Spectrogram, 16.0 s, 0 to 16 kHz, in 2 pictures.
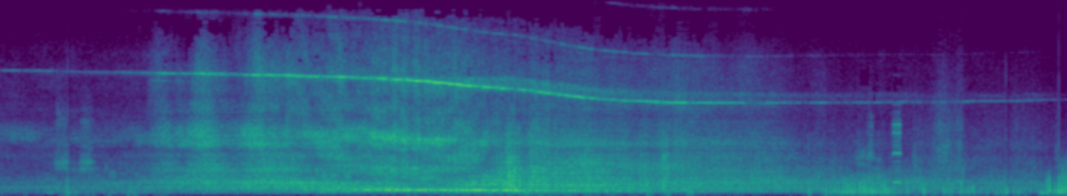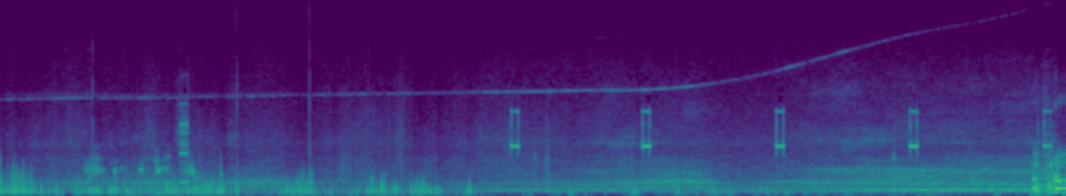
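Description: Radio-controlled MiG-29 model jet running: a thin high-pitched jet whine with a rushing noise under it. It grows loudest a few seconds in and falls in pitch as the model goes by, then holds a steady pitch and rises again near the end.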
